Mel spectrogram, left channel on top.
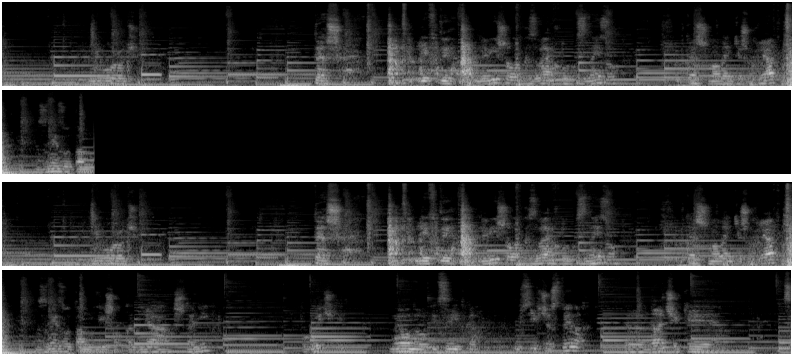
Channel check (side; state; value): left; drops out; at 8.8 s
